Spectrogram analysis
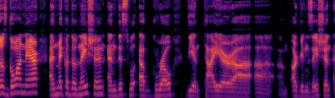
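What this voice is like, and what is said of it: Usual voice. Nothing is said of it.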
